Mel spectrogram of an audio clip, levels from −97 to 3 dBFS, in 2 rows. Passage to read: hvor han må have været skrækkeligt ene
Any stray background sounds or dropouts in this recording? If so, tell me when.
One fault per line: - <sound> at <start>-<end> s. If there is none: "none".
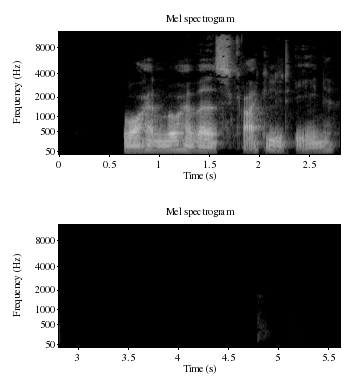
none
